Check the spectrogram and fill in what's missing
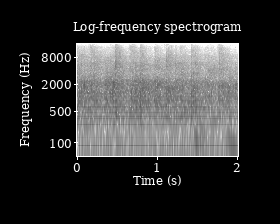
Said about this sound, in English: thank you for the applause, Ollie.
